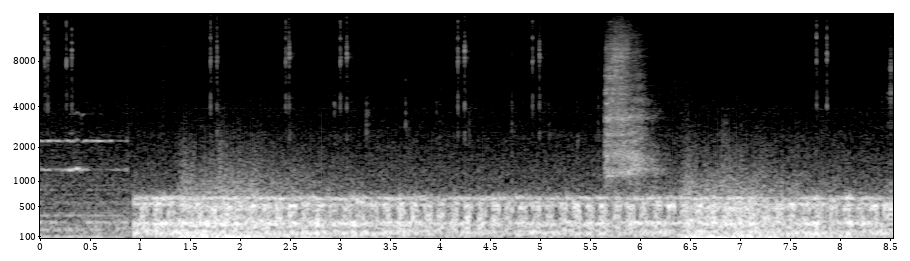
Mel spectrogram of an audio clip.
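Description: Soft music plays steadily.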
